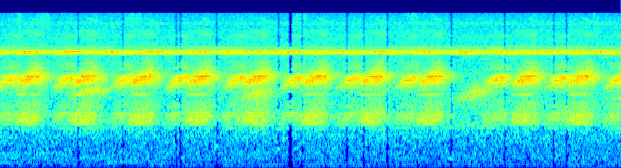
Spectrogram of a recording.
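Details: Moonlit Florida night with frogs singing: repeated rasping croak pulses swell and fade in a steady rhythm, nearly two per second, with a continuous high whine behind them.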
